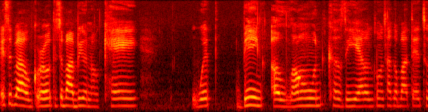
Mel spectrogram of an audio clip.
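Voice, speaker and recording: Her dark, mellow tone sits at a medium pitch as this woman speaks with monotone, flat intonation. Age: 20s. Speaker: podcast host. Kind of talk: casual solo venting monologue. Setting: sitting on her bed at home.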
